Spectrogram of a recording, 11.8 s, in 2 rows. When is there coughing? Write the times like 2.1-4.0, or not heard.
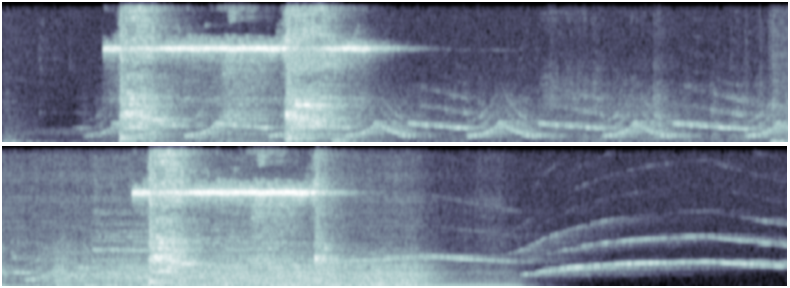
0.8-2.8, 6.8-8.3.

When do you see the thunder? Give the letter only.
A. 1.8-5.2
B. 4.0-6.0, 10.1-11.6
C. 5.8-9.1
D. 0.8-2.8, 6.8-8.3
C.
